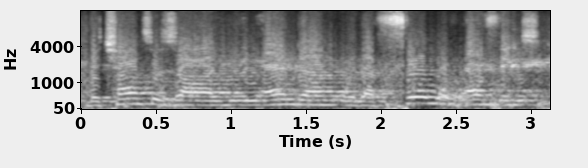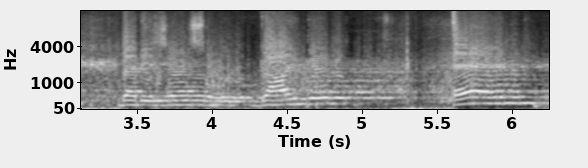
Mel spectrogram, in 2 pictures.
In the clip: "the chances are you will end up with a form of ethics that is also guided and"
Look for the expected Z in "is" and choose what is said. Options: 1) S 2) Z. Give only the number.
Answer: 2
